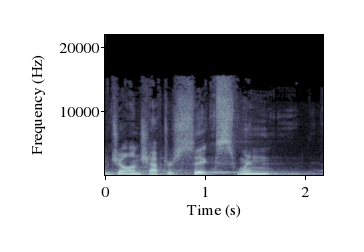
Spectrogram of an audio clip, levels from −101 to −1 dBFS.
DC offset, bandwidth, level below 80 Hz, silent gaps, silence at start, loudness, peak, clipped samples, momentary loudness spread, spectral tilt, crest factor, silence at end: under 0.1%; 16 kHz; -66 dBFS; none; 0 s; -27 LUFS; -12 dBFS; under 0.1%; 8 LU; -5.5 dB/octave; 16 dB; 0 s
